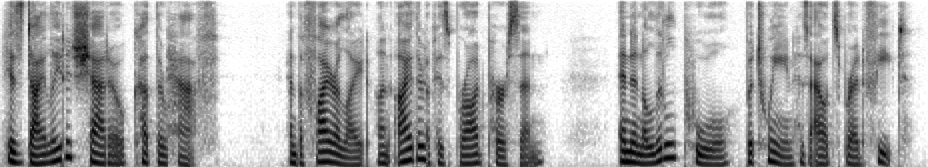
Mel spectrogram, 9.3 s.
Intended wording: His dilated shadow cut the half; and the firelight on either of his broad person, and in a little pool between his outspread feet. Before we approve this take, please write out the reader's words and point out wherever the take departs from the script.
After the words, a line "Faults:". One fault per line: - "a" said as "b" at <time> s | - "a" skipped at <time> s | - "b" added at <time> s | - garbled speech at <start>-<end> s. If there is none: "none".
His dilated shadow cut the half; and the firelight on either of his broad person, and in a little pool between his outspread feet.
Faults:
none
